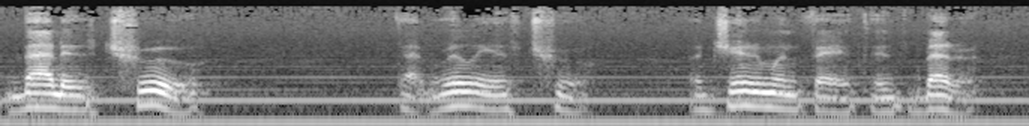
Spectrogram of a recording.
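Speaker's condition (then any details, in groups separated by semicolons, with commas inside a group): ALS; ALS (amyotrophic lateral sclerosis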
